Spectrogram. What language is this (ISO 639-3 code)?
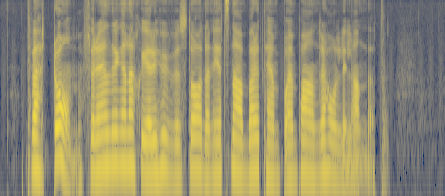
swe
